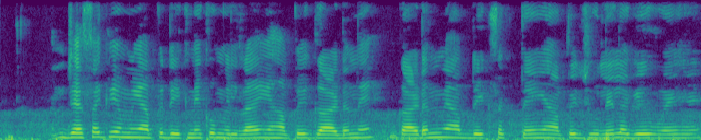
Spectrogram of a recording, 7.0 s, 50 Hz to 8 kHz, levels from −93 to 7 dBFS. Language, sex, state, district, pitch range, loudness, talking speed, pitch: Hindi, male, Rajasthan, Jaipur, 205-225 Hz, -17 LUFS, 220 wpm, 215 Hz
